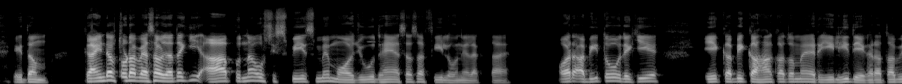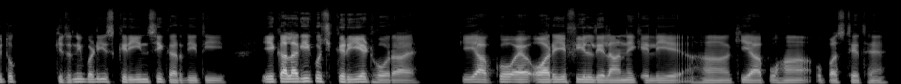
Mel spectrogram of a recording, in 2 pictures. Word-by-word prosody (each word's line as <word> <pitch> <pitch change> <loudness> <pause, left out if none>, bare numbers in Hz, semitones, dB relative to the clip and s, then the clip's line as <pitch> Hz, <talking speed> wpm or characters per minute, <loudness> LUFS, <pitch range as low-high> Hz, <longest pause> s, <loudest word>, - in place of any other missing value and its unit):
एकदम 110 -1 0 0.4
kind 145 +6 +8
of 195 - +7
थोड़ा 180 +1 +8
वैसा 150 +4 +6
हो - - +8
जाता 145 +5 +5
है - - +2
कि 195 +2 -3 0.2
आप 150 0 +7
ना 175 +3 0
उस 145 - -6
स्पेस 130 -1 -1
में 150 +2 -3
मौजूद 110 -3 -3
हैं 115 +1 0
ऐसा-सा 115 +2 -4
फ़ील 105 -2 -5
होने 95 0 -8
लगता 90 0 -9
है। 85 - -15 0.5
और - - +3
अभी 130 +3 +1
तो 160 -1 0
देखिए 140 +2 0 0.6
एक 135 - -4
अभी 135 +2 +3
कहाँ 120 +1 +3
का 130 - 0
तो 130 0 -4
मैं 125 -2 -1
रील 110 0 -2
ही 130 - +2
देख 105 -5 -1
रहा 105 +1 -1
था - - +2
अभी 115 +1 -4
तो - - -7 0.4
कितनी 115 +2 -4
बड़ी 125 +1 -2
स्क्रीन 115 0 -2
ही 130 - +1
कर 100 -3 -3
दी 100 +1 -5
थी। 95 0 -9 0.5
एक 130 - +1
अलग 130 0 +7
ही 145 - +4
कुछ 135 - -3
क्रिएट 125 -1 +3
हो 100 -1 -3
रहा 100 -1 -3
है 90 0 -9 0.4
कि 115 +1 -4
आपको 115 +1 0
ए, 110 - +5
और 115 0 +2
ये 115 0 0
फ़ील 110 0 -2
दिलाने 100 0 -1
के 100 - -6
लिए 95 0 -4 0.2
हाँ 95 0 -6
कि 105 - -4
आप - - -8
वहाँ 95 0 -6
उपस्थित 95 -1 -6
हैं। 85 -1 -9
115 Hz, 225 wpm, -24 LUFS, 100-130 Hz, 0.6 s, kind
